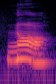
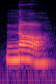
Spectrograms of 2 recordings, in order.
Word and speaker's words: gnaw: Gnaw. Gnaw. Gnat. Gnat." You can see "G" is often silent before "N" when it starts a word.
